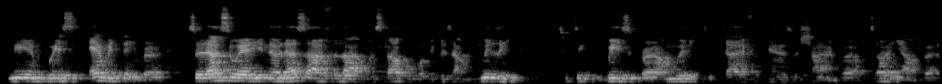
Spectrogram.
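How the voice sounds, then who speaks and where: A young man in a casual podcast interview tells his story with animation, dropping "bro" and "man" into almost every sentence. His voice sits in a middle register. It rings in a roomy, echoey space. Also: mid-range voice. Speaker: music artist guest. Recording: roomy echo.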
